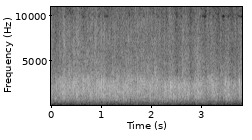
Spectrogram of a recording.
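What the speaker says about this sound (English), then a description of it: "let's give a huge round of applause for our leader, Jamar Rahman" Steady applause from an event audience, honoring a leader at an evening program with actress Lynn Whitfield, sustained dense clapping at even loudness throughout with no voices over it.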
